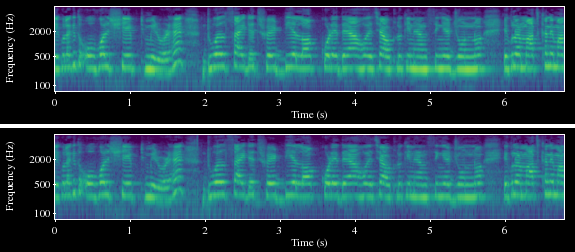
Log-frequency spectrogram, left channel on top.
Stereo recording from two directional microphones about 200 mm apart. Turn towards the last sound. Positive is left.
turn(degrees=35)  # may be behind; listen again after turning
